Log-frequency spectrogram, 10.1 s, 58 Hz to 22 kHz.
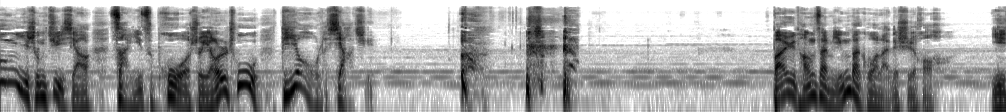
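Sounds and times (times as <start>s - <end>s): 
speech: 0.2s - 3.8s, 4.7s - 5.8s, 7.8s - 10.0s
man coughing after nearly drowning: 4.6s - 5.9s.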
